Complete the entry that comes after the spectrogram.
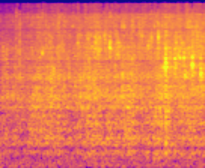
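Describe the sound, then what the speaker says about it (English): Spinach patty lowered into hot oil, frying with a soft, steady hiss and fine crackle that grows slightly brighter with a few sharper pops toward the end, close and fairly quiet with no talking. "lower the patty into the oil"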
